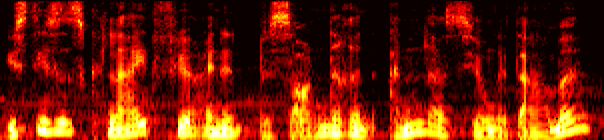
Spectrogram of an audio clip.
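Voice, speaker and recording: A man voicing a polite, reserved tailor in a game, with formal, measured speech. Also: mid-range voice, very animated, mellow, soft background music, lightly acted. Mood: courteous. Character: polite middle-aged tailor, courteous and reserved.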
